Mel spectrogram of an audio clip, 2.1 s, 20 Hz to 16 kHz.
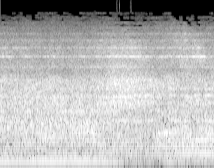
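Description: A Gary Ward MX-2 aerobatic airplane at the 2015 NAS Oceana air show gives a steady, loud engine and propeller roar with no break, as it flies past at a constant distance.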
